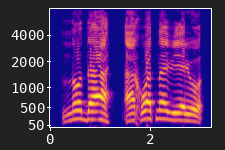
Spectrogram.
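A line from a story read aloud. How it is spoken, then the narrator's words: Gloomy mutter. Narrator (Russian): мрачно пробурчал Чудакулли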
